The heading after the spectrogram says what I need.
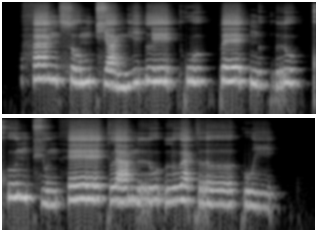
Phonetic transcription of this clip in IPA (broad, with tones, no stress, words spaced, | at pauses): ha˥˩ŋso˦˥m t͡ɕa˨˩ŋji˦˥ʔleː˦˥t̚ kwu˦˥k̚pɛː˥˩k̚ŋɯ˨˩k̚ru˦˥k̚ pʰu˥˩nt͡ɕu˩˦nhɛː˥˩ kla˥˩mru˥˩ʔlu˥˩a̯krɤː˧ kwi˨˩t̚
